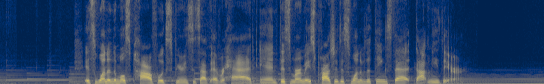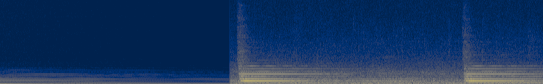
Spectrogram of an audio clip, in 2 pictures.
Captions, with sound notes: It's one of the most powerful experiences I've ever had. And this mermaids project is one of the things that got me there. (bell ringing)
